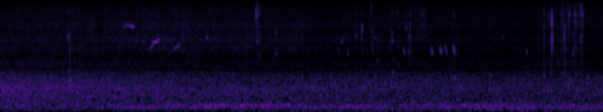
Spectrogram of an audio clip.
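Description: A great tit and a blue tit bathing in a shallow bird bath: small water flicks and splashes, with a quick run of them about five and a half seconds in, over a steady low background rush. A few faint high bird chirps about a second and a half in.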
